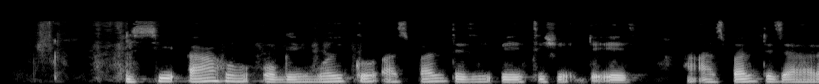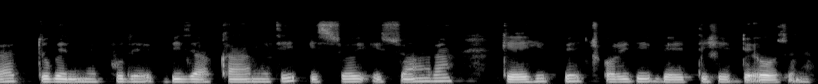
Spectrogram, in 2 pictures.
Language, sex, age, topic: Gamo, male, 25-35, government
